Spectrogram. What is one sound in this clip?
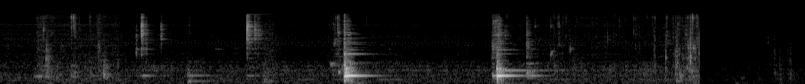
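A metal pan clangs and rings against a sink.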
